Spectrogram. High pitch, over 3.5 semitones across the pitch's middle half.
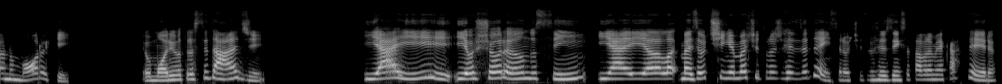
Yes: very high, 255 Hz; average, 4.1 semitones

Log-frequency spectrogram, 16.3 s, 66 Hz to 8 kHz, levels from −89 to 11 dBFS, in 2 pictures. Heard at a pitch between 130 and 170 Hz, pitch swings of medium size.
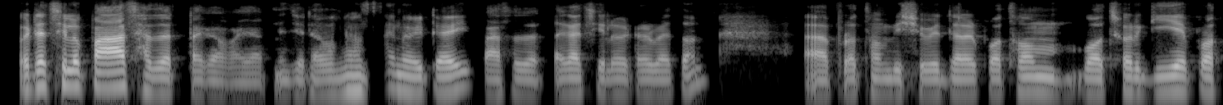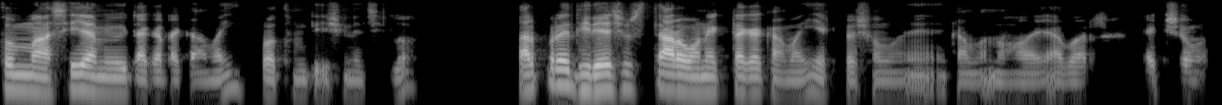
No: low, 110 Hz; average, 3.3 semitones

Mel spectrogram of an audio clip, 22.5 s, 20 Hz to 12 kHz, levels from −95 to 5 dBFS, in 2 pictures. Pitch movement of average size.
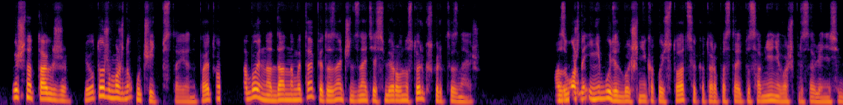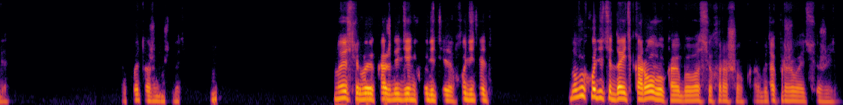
No: wide, 5.7 semitones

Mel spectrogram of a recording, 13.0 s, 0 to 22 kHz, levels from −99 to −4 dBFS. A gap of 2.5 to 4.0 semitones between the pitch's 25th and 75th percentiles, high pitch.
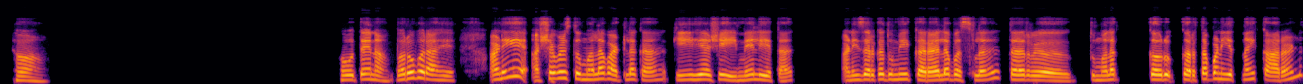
Yes: average, 2.9 semitones; high, 225 Hz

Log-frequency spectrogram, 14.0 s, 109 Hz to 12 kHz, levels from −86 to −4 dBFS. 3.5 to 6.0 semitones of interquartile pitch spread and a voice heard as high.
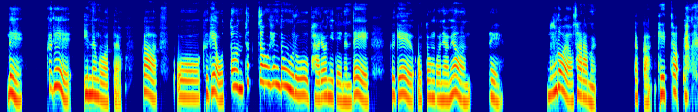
Yes: average, 5.1 semitones; high, 220 Hz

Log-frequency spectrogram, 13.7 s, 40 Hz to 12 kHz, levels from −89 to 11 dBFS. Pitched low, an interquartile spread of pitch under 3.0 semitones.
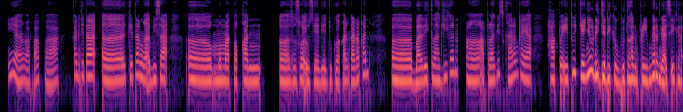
No: high, 200 Hz; narrow, 2.4 semitones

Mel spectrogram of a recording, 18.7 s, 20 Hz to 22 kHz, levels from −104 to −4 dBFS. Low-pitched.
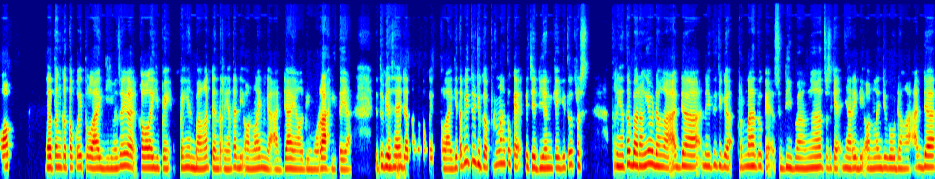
No: high, 205 Hz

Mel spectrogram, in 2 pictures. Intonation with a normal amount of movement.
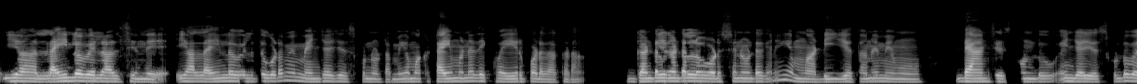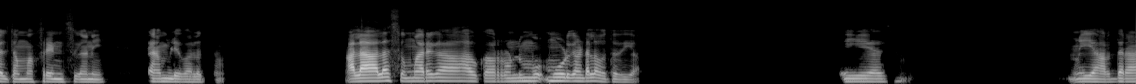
No: narrow, 2.1 semitones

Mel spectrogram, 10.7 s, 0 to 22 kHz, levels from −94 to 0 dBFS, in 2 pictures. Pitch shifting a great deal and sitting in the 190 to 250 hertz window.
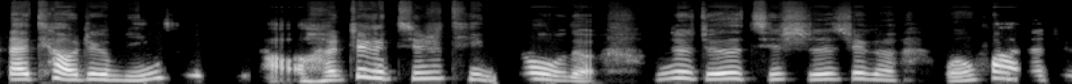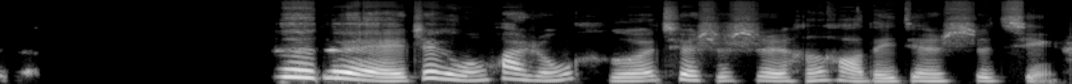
Yes: wide, 6.7 semitones; high, 235 Hz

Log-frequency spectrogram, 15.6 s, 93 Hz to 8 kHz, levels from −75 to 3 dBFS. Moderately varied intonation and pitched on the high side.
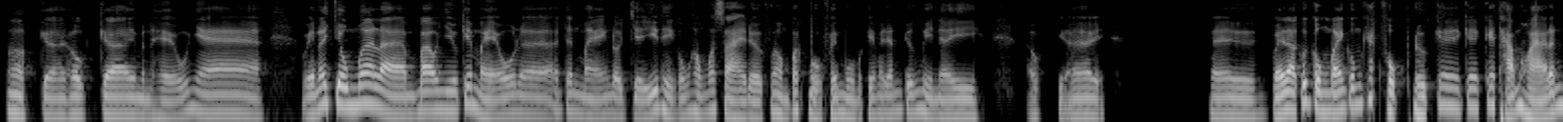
No: average, 4.3 semitones; low, 125 Hz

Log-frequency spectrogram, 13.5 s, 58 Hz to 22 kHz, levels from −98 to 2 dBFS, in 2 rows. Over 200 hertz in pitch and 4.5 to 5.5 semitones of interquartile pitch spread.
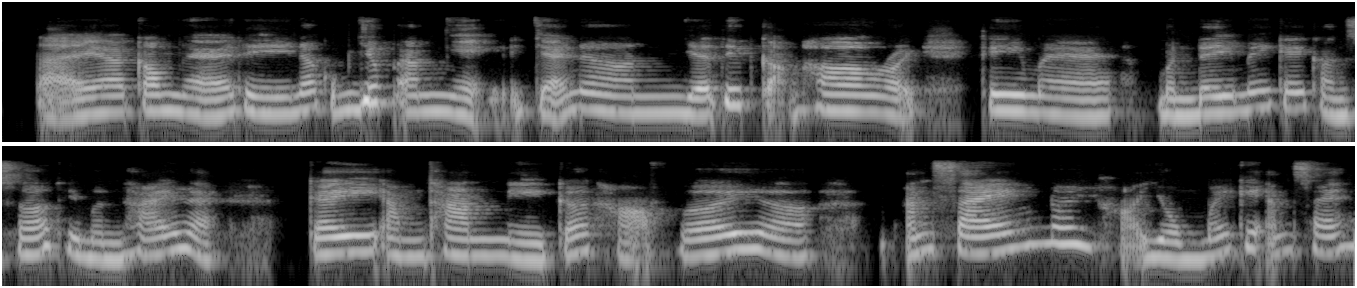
No: high, 215 Hz; average, 3.5 semitones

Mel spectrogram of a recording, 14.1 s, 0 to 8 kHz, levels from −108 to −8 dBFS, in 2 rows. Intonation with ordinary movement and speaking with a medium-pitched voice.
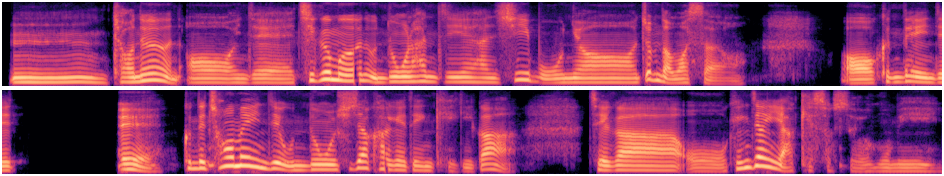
Yes: average, 4.4 semitones; medium, 155 Hz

